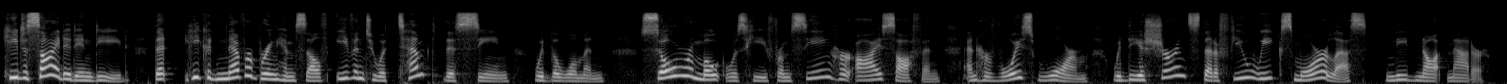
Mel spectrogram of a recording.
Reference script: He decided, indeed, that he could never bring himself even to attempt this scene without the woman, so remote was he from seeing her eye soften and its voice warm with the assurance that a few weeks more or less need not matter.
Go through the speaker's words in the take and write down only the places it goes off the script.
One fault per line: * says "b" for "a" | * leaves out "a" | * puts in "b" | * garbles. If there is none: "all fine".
* says "with" for "without"
* says "her" for "its"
